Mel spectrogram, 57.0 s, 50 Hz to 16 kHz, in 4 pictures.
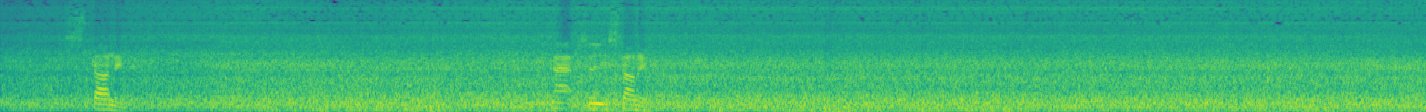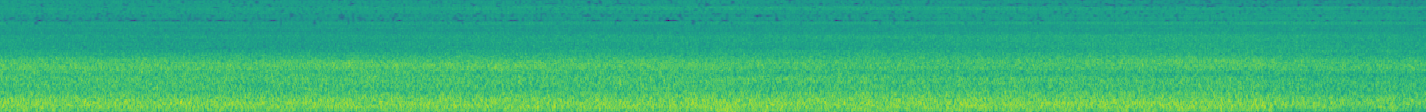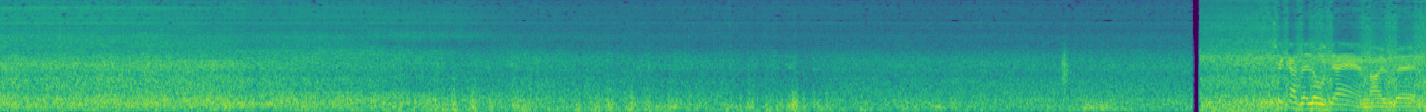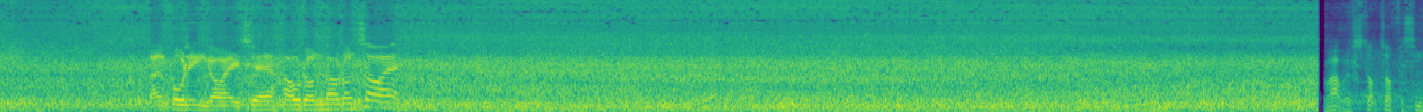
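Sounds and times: water rushing over rocks: 0.0s - 56.0s.

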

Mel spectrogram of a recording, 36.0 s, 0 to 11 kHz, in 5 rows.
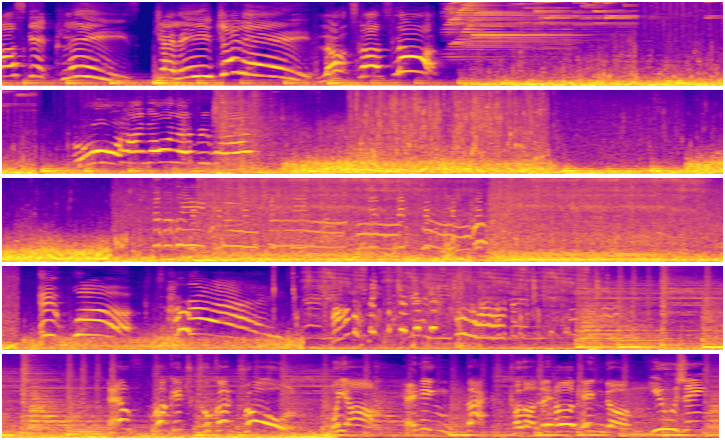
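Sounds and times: background music: 0.0s - 10.9s, 12.4s - 20.9s, 26.3s - 36.0s
loud rushing gush: 10.4s - 12.8s, 15.5s - 21.9s.

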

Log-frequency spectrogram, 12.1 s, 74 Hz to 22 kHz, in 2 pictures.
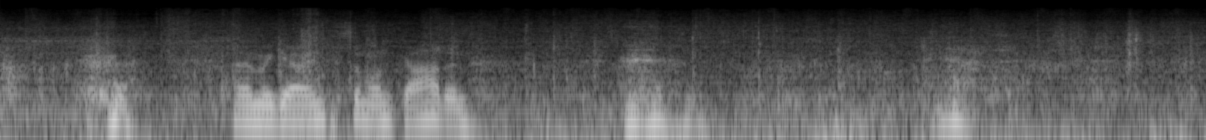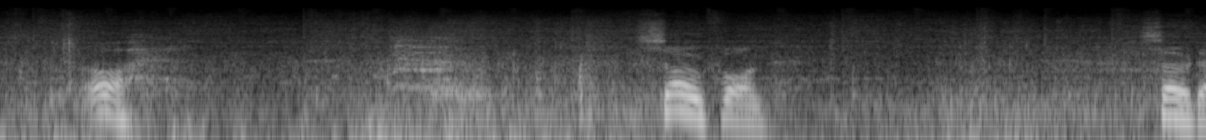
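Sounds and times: bike tyre and wind noise: 0.0s - 12.0s.

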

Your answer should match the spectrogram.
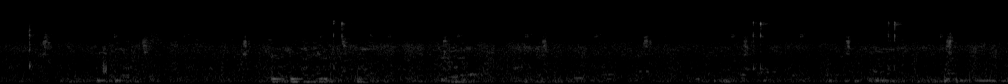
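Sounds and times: faint irregular clicks: 0.2s - 10.0s.

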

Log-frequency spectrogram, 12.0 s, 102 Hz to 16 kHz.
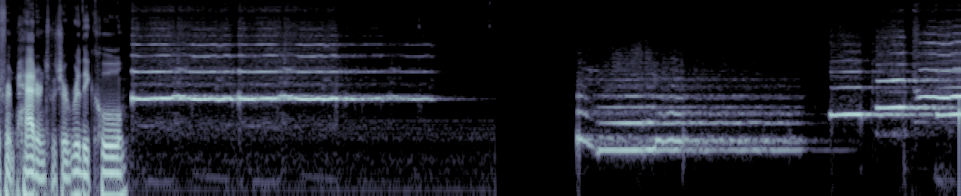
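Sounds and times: flute holding long note: 1.7s - 5.6s, 7.2s - 12.0s.

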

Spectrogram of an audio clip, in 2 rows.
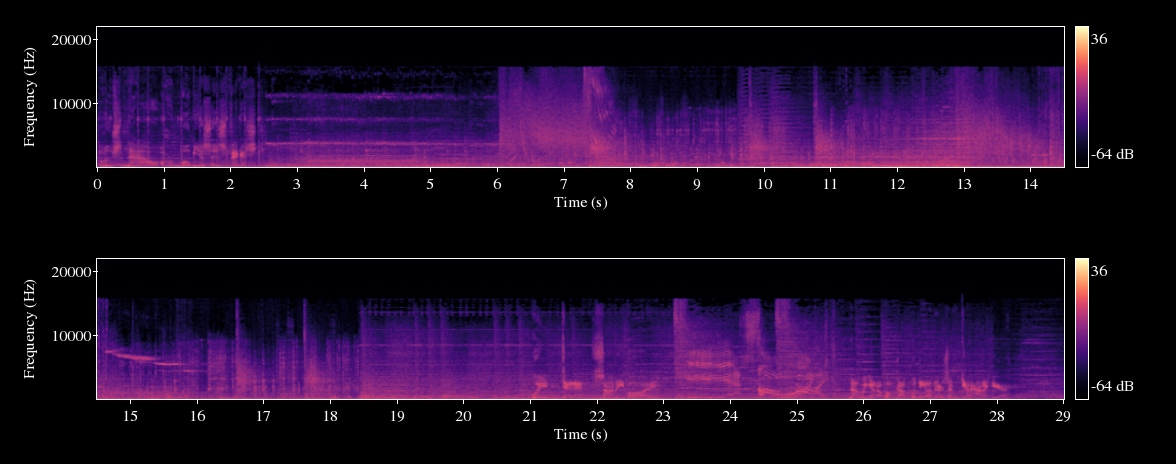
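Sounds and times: dramatic music: 0.0s - 29.0s
explosion booms: 12.8s - 15.8s.

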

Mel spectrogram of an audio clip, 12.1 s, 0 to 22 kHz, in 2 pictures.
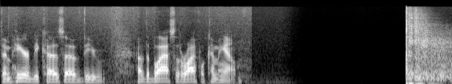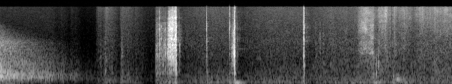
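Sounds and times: rifle shot: 5.4s - 7.1s.

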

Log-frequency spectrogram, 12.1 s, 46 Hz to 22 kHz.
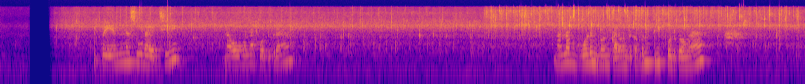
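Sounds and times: hot oil sizzling and bubbling: 0.7s - 12.0s.

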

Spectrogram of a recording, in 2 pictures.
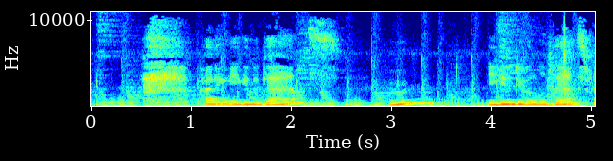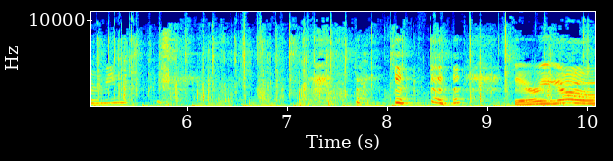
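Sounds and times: cat claws tapping on wooden floor: 4.6s - 10.0s.

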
